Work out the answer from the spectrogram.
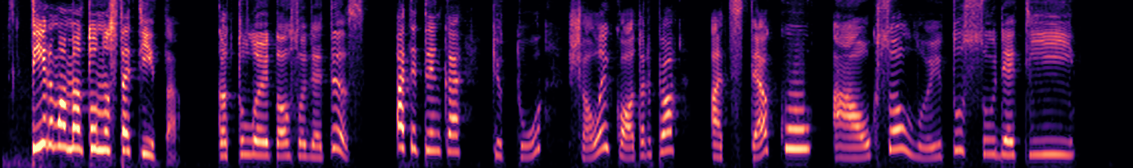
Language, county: Lithuanian, Vilnius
